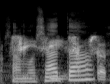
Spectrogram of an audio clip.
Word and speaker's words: Samosata: Hoy hemos conocido a Luciano de Samosata, se dice así, ¿verdad? Samosata.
